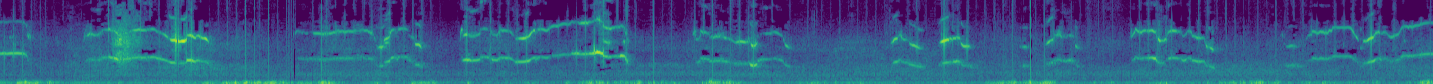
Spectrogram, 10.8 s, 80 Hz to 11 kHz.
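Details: Bald eagle, nest camera in Southwest Florida, 08:41 on 2024-02-24, mother feeding the eaglet an armadillo for over 40 minutes: a run of short high whistled notes, some rising and some falling, in loose irregular groups, with low rustling.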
